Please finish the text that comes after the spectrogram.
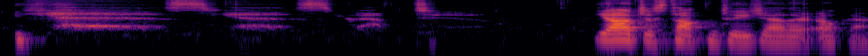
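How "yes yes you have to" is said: emphatic, very quiet whisper; hushed, voiceless urging. Real, not acted. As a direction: whisper it insistently to urge them on. Urging a viewer to watch.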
